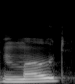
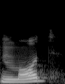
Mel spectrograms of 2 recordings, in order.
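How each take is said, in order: First: The vowel is a long gliding 'oh' sound. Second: The vowel is a short, pure 'o' sound. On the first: The speaker calls it wrong. "we may be tempted to pronounce it as" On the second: The speaker calls it right. "but it's mod"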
